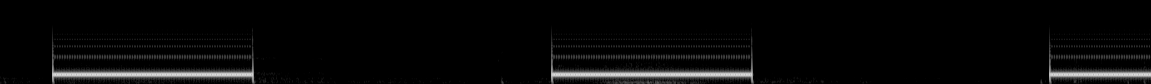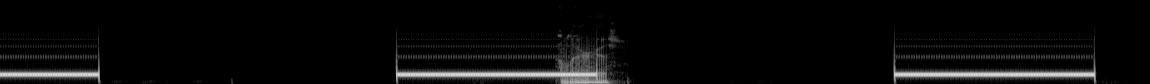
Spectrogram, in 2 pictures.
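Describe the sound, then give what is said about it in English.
A phone ringback tone of an outgoing call repeats five times, each steady electronic ring lasting a couple of seconds with even pauses between, loud and clear with no talking; a brief click interrupts the fourth ring. The call rings eight times in all before being answered. “8 rings. That's a record on Panic with Friends.”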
